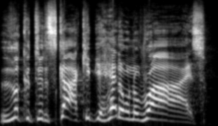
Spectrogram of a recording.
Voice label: RAP PHRASE; RAPPER 1-2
